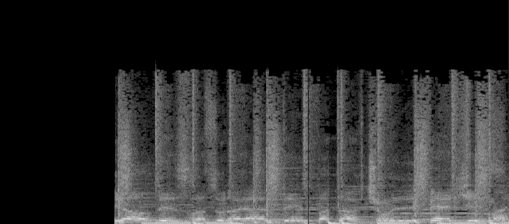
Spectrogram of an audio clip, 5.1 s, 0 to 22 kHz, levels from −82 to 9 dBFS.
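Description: The audio has a cut-off start. It is digital silence until 1.15 s, then the sound begins abruptly mid-event, with no attack or fade. Three blocks of digital silence follow, at 1.32 s, 3.08 s and 4.19 s. Each is a sudden dropout to silence. The first and last last 5.8 ms, which fits a 256-sample buffer left unfilled. The middle one lasts 19.5 ms.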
